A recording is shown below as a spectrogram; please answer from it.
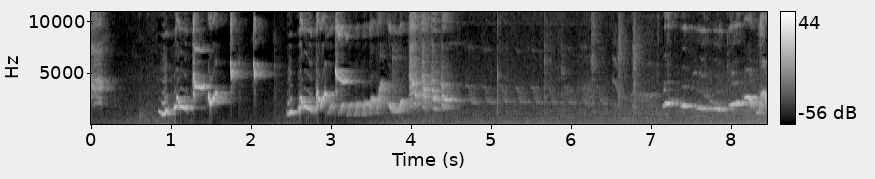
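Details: White-rumped shama in full song with mimicked filler phrases: quick rising and falling whistled notes in bursts, a drawn-out buzzy trill, then more sharp whistles near the end.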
